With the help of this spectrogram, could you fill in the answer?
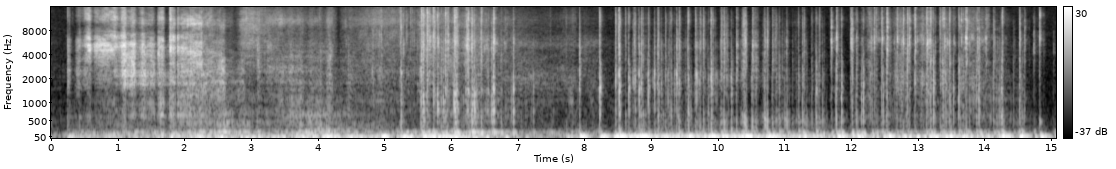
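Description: Long dark acrylic nails scratch and tap the aluminum palm rest and glass trackpad beside the backlit keyboard of an open, roughly 15-inch MacBook-style laptop. Rapid, irregular bright clicks and scratchy rubbing run continuously over a steady low hum, easing briefly near the middle before picking up again. The audio is edited with an added echo effect that makes each tap ring slightly.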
